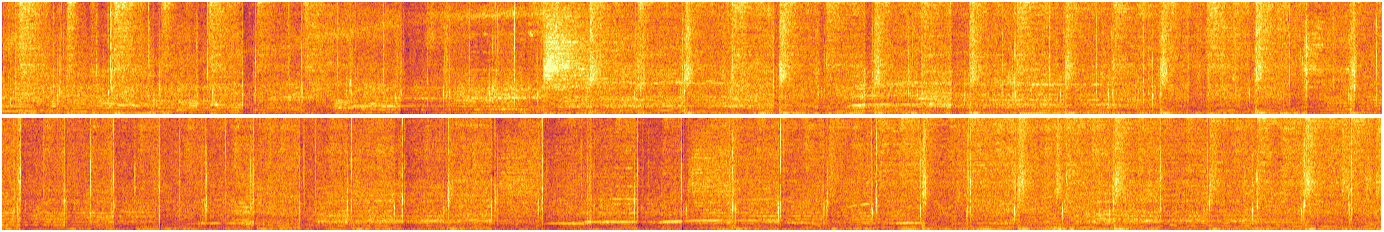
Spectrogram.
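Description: A live band playing loud music with a steady beat, heard from among the audience, with the crowd cheering over it.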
